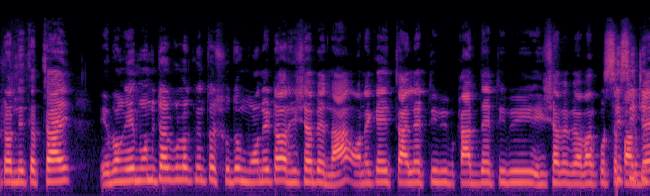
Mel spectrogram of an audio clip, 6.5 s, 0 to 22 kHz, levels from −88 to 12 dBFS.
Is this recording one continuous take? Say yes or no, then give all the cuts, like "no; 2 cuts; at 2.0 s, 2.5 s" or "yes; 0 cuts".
yes; 0 cuts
